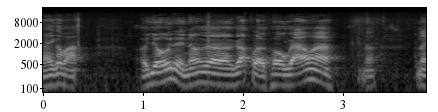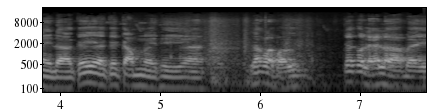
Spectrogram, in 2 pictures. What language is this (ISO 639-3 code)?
vie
